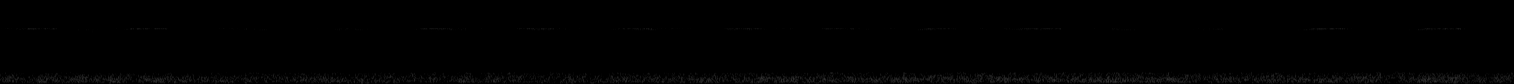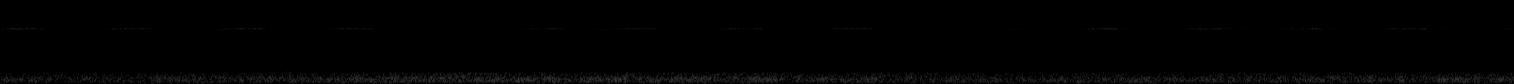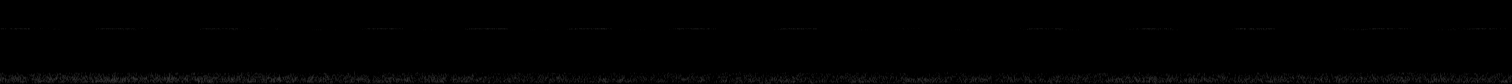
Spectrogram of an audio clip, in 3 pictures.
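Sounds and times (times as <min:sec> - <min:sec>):
crickets trilling: 0:00.1 - 0:45.4.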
